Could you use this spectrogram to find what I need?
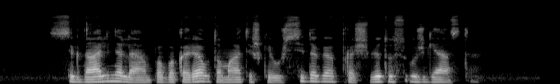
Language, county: Lithuanian, Vilnius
